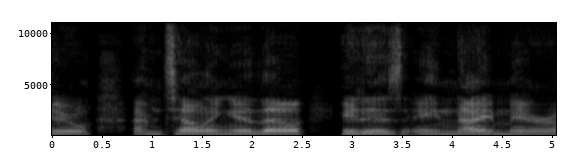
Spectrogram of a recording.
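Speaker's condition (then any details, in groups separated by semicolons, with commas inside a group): Primary lateral sclerosis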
